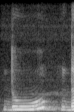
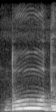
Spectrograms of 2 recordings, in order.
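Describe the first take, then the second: First: Said in the usual way. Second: दूध with the ऊ held long and higher. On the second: Shown as a demonstration. Teacher repeating दूध for pupils, long and high. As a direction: stretch and lift the ऊ in दूध. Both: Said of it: "लंबे समय तक और ऊंचे स्वर में पढ़ा".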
